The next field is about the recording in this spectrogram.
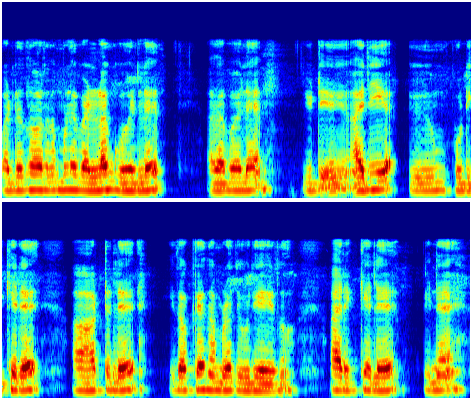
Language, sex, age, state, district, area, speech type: Malayalam, female, 60+, Kerala, Wayanad, rural, spontaneous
